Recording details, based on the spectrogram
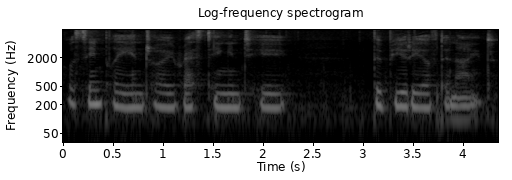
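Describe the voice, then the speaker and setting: A woman softly guiding a sleep meditation in a breathy near-whisper, with soothing, measured phrasing. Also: lowish voice, little pitch movement, slight background noise. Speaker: meditation guide. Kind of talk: guided sleep meditation, scripted.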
